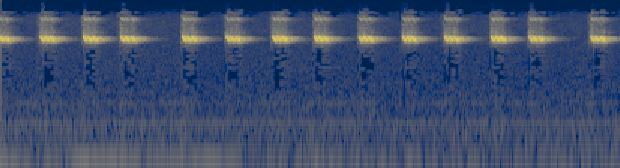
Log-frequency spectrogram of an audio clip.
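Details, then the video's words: Steady chirping of a field cricket in full, vigorous song: bright, high-pitched pulses about three or four per second, evenly spaced with tiny gaps, over a quiet background. "SUARA JANGKRIK SAWAH"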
